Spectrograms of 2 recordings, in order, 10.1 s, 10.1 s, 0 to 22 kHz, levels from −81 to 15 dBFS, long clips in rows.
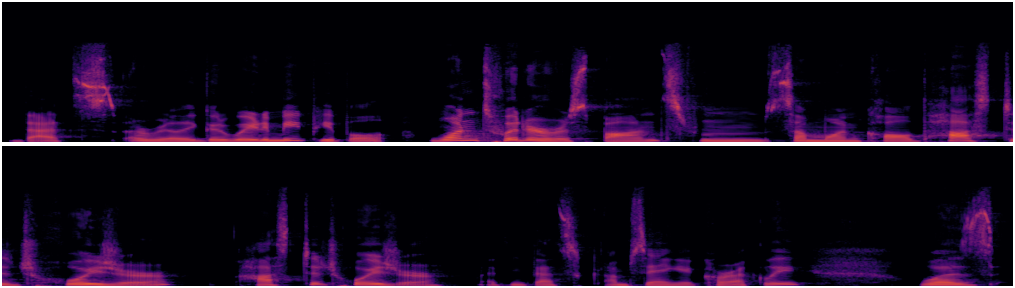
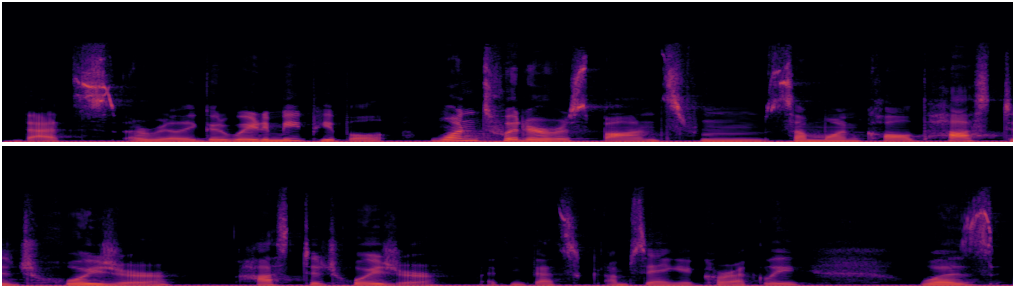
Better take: first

